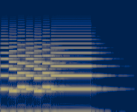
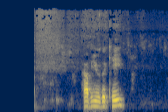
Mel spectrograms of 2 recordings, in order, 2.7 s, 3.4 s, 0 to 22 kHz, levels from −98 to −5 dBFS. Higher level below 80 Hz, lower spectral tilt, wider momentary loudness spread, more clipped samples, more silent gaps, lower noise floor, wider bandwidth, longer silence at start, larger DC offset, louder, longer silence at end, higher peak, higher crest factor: about the same, -72 dBFS vs -68 dBFS; second, 3.5 dB/octave vs -5.5 dB/octave; second, 6 LU vs 21 LU; neither; neither; first, -70 dBFS vs -60 dBFS; second, 11 kHz vs 17 kHz; second, 0 s vs 0.7 s; first, 0.2% vs under 0.1%; second, -27 LUFS vs -21 LUFS; second, 0.6 s vs 0.9 s; second, -20 dBFS vs -4 dBFS; second, 10 dB vs 20 dB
